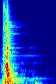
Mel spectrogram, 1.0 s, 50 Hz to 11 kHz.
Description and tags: Appliance-Microwave-Door-Open-03
This is the sound of a microwave's door being opened.
Appliance, Door, Microwave, Open, Plastic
